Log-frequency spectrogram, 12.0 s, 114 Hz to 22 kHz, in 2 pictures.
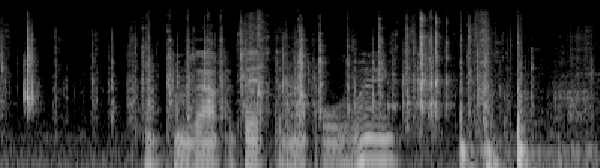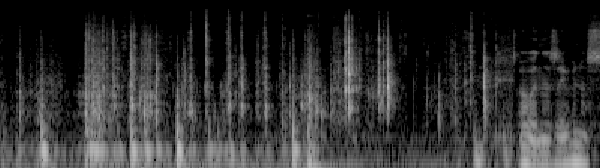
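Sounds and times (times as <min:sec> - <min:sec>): wooden puzzle box clicks and rattles: 0:00.0 - 0:05.4, 0:06.2 - 0:11.0.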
